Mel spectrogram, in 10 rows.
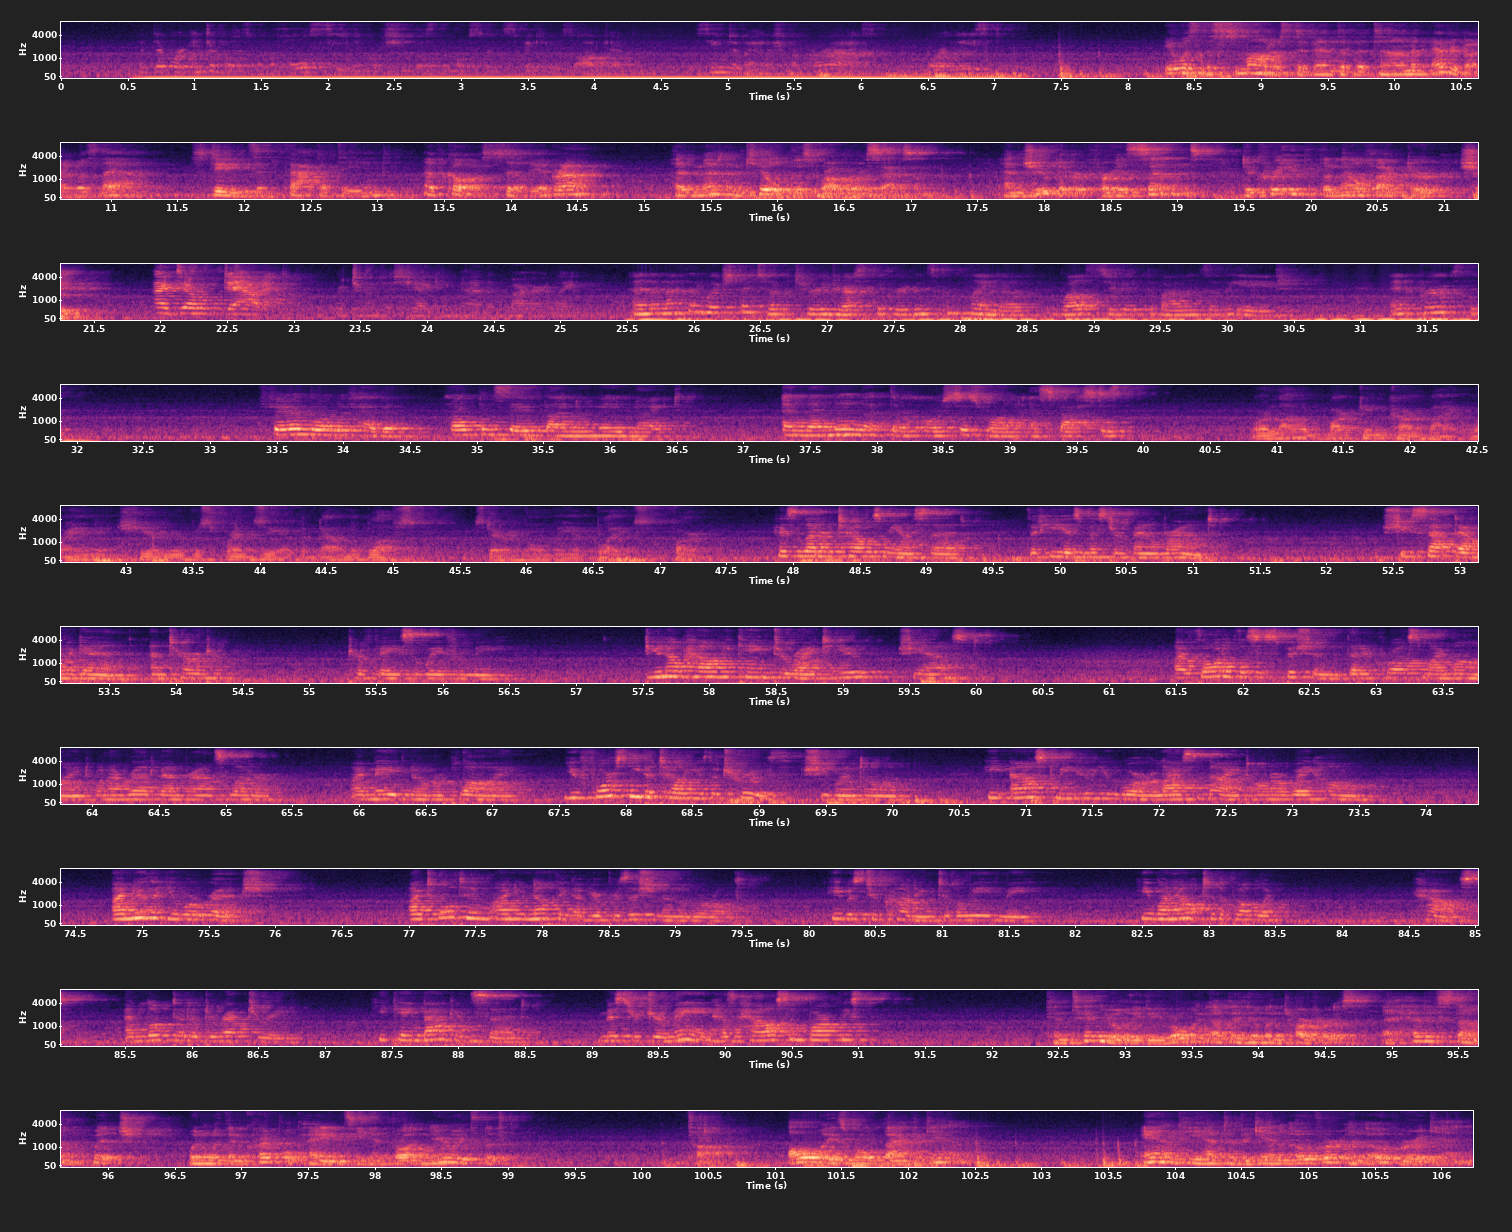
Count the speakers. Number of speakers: eight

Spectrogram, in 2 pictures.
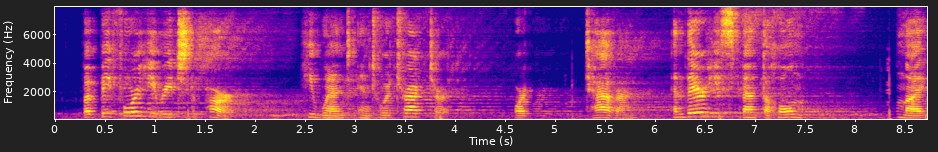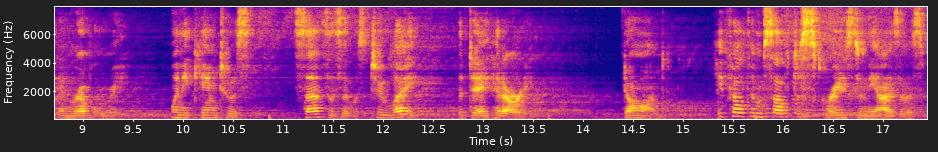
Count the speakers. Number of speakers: one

